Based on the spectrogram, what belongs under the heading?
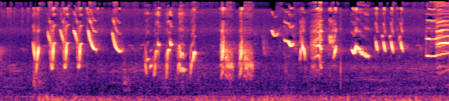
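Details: White-rumped shama singing sweetly while bobbing, a rich rapid run of varied whistled notes, sweeping slurs and sharp chips, high and tumbling without pause, over a low background rumble.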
